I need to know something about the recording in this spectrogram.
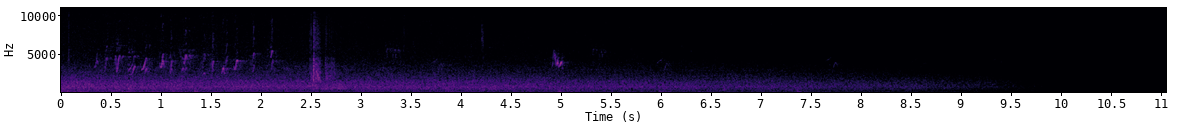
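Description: A shallow river flows steadily over stones, fading away at the end.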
